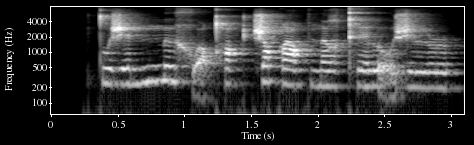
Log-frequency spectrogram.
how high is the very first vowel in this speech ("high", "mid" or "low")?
low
